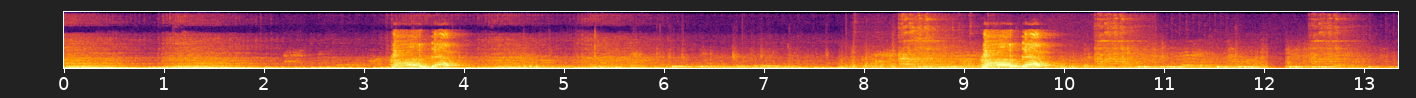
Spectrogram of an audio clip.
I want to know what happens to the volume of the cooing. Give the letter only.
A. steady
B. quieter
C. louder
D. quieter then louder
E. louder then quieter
C.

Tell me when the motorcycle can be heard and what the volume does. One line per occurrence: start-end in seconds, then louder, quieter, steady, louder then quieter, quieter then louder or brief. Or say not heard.
0.0-13.3 quieter.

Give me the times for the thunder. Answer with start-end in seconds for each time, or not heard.
7.8-10.8.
